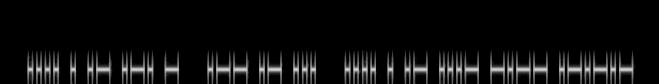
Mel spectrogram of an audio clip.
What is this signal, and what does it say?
Morse code, heard as a keyed tone, about 28 wpm, 700 Hz. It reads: HEART WAS HEAVY.
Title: Sentences from Top 1200 Words 28wpm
